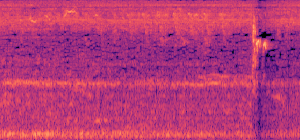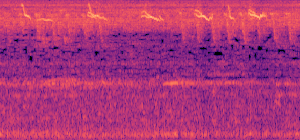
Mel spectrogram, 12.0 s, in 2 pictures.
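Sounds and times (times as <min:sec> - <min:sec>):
high-pitched insect drone: 0:00.0 - 0:12.0
short high bird chirps: 0:05.0 - 0:05.5.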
